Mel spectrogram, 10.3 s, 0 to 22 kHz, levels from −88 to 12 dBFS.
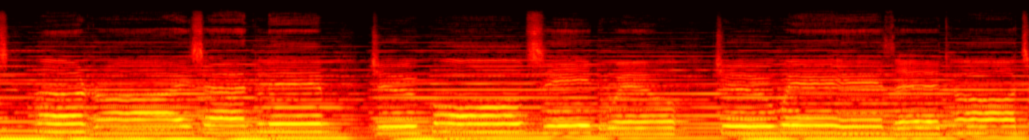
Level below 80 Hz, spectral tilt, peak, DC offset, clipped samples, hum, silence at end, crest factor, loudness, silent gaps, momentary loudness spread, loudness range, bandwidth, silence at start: -22 dBFS; -7 dB/octave; -4 dBFS; under 0.1%; under 0.1%; none; 0 s; 12 dB; -16 LUFS; none; 5 LU; 1 LU; 10 kHz; 0 s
